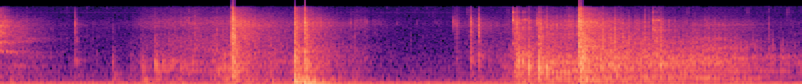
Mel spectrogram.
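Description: Craftsman steel toolbox drawers being shut and opened: a sharp click, then a heavy metal clunk about one and a half seconds in, then a drawer sliding on its runners with rattling contents and more knocks near three seconds.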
